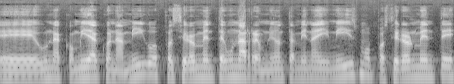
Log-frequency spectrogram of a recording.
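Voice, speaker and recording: A man at a fairly quick pace, fairly high in pitch, with fairly even intonation. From Sinaloa, Mexico. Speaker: political candidate, lawyer; candidate. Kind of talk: interview; interview answer. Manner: hesitant, many filler words. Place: studio. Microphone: studio mic.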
